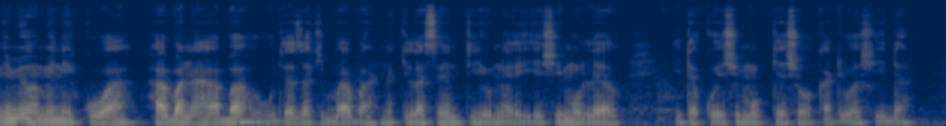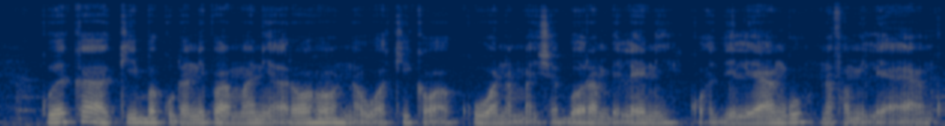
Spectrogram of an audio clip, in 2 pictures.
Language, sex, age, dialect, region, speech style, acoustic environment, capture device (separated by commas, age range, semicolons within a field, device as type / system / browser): Swahili, male, 25-34, Kenya - Nairobi Sheng-influenced, Kenya, relaxed; focused, silence, desktop / Windows / Chrome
